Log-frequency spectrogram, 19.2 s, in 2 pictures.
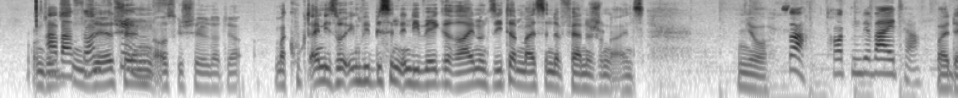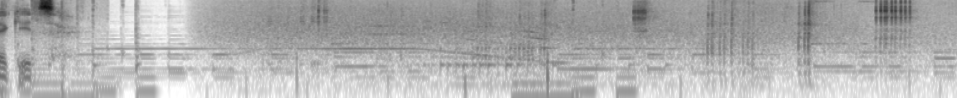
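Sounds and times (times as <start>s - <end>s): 
speech: 0.3s - 6.8s, 7.4s - 10.4s
steady windy rush: 11.4s - 18.2s
trees creaking and squealing in the wind: 11.5s - 19.1s
low rumble: 13.4s - 17.4s.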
